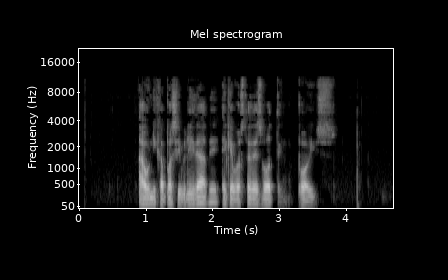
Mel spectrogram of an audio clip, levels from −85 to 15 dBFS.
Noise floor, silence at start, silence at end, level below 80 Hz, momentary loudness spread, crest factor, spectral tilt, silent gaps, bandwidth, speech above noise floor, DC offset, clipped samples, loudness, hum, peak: -72 dBFS; 0.9 s; 0.9 s; -50 dBFS; 8 LU; 22 dB; -5.5 dB/octave; none; 11.5 kHz; 51 dB; under 0.1%; under 0.1%; -21 LUFS; none; -2 dBFS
